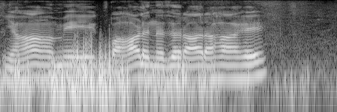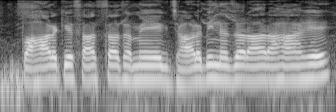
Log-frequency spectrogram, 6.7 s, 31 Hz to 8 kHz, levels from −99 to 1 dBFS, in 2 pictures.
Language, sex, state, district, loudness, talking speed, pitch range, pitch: Hindi, male, Madhya Pradesh, Dhar, -15 LUFS, 170 wpm, 150-160 Hz, 155 Hz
